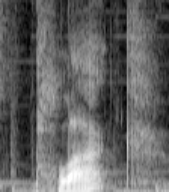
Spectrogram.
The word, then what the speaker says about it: plaque: with such words is plaque so a very similar word but with a Q instead of a G but the pronunciation is different plaque and again the UE are silent but the a has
